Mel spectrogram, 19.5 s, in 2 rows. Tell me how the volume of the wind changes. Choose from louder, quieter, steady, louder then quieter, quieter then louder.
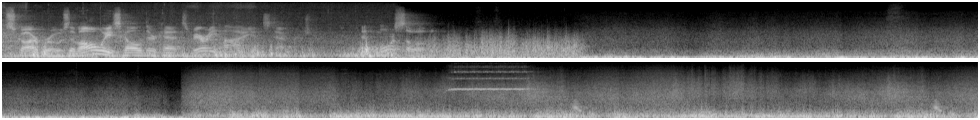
quieter then louder.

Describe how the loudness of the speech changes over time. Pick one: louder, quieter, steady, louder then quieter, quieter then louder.
quieter then louder.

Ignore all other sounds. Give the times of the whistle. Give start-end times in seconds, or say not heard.
14.2-15.1.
